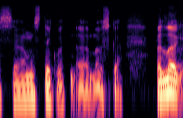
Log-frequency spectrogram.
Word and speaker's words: Mosca's: My whole life I have said Mosca's, and I've been 1,000 times and I've always called it Mosca's. But in my talks with Lisa Mosca, it's apparently Mosca. So hey, I'm gonna make sure we pronounce it right from now on. We're going with Mosca.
